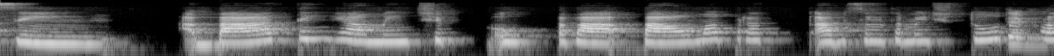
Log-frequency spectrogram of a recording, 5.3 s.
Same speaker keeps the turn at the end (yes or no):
yes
